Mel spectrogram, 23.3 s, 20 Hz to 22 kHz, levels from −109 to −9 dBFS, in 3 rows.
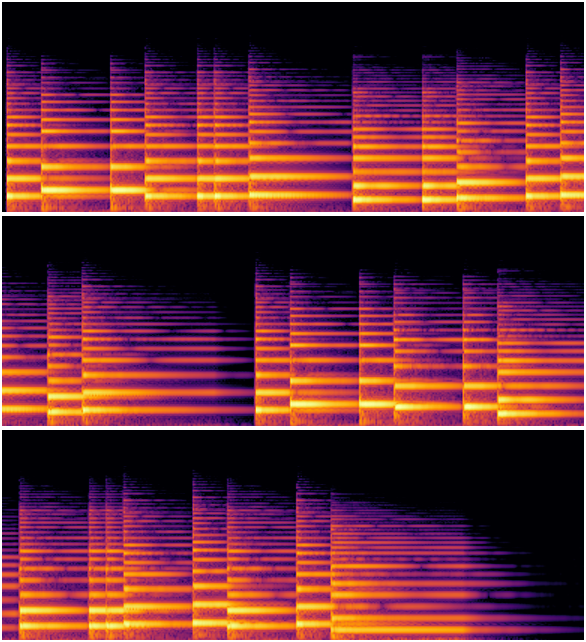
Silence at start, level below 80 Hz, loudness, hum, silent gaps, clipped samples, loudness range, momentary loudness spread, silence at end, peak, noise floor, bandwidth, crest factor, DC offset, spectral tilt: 0.05 s; -56 dBFS; -17 LUFS; none; none; under 0.1%; 5 LU; 14 LU; 1.55 s; -2 dBFS; -83 dBFS; 6 kHz; 14 dB; under 0.1%; -8 dB/octave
